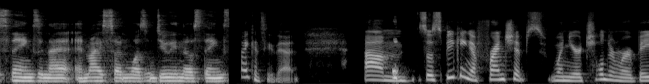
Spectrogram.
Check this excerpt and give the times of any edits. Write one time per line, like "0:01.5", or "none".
0:02.3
